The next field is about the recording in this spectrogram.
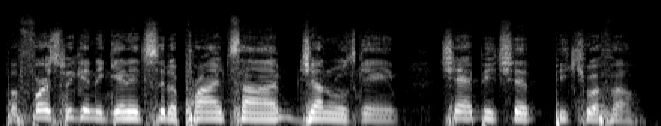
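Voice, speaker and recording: Hoarse New man hosting sports talk. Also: a little high, fairly quick, no room sound. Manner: relaxed, chatty play-by-play breakdown. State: losing his voice. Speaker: show host, sports commentator. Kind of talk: casual sports talk show commentary.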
